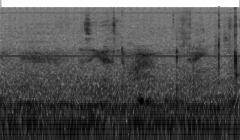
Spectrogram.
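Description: A woman whispering quietly, over a faint steady hum.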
